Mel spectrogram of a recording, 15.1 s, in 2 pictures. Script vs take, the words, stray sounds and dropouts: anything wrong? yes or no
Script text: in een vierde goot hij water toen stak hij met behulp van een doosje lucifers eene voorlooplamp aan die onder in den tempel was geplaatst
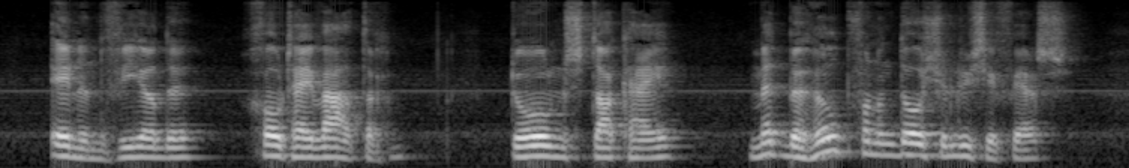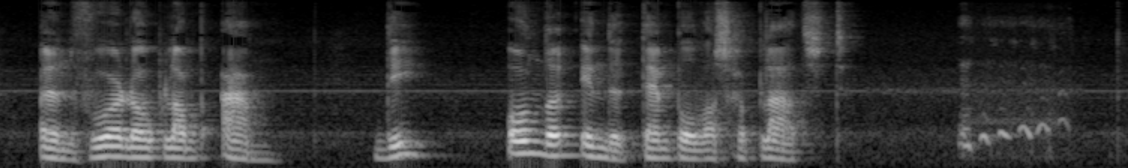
yes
